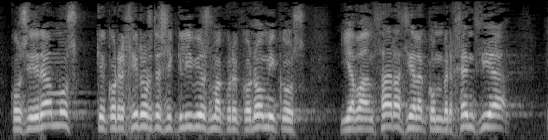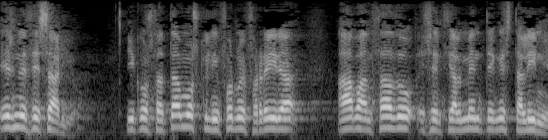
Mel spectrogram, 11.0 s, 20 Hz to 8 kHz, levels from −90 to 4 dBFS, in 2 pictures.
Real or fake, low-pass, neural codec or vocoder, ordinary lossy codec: real; none; none; none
